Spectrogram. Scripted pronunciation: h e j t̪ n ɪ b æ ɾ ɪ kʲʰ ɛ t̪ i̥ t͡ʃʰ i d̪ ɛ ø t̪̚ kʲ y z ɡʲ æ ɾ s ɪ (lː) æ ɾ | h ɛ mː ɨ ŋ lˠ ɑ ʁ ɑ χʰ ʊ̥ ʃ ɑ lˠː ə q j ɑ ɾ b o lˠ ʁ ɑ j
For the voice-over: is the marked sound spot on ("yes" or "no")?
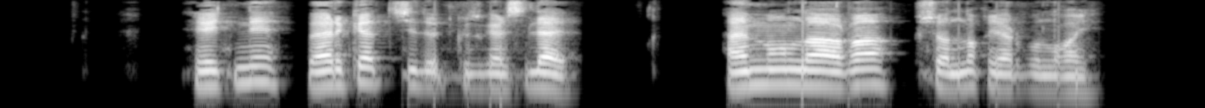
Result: no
